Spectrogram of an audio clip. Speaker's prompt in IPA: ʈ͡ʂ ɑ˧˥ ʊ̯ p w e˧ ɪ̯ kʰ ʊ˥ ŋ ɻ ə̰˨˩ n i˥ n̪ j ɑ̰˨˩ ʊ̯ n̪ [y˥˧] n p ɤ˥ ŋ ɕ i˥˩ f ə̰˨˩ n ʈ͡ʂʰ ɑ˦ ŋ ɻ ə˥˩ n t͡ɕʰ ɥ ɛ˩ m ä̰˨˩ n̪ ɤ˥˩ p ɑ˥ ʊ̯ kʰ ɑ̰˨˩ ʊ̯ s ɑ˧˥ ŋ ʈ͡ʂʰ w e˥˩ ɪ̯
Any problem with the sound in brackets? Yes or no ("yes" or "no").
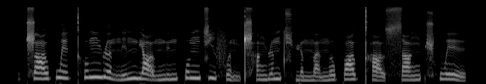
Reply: yes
